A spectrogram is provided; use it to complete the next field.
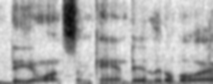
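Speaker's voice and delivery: bad deep, slow, gravelly, rough rumbling voice. Repeating the candy line to show the others: bad Morgan Freeman impression. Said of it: "I don't do a good Morgan Freeman".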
